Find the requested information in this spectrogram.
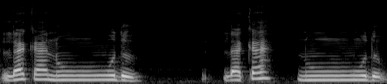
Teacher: देखिए लक़ बहुत लक़ पढ़ना है, लाम को भी मोटा कर देते हैं, काफ को भी मोटा पढ़ देते हैं, क़ौफ बन जाता है ये, इसको बारीक करना है, लकनूद, लकनूद, वाव को बिल्कुल होठ गोल करना है, और दाल पर कलकला करना है, लकनूद।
